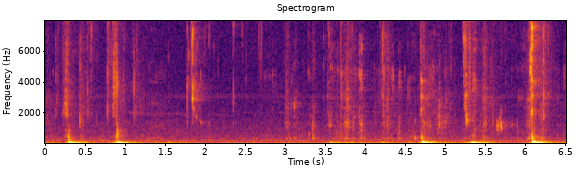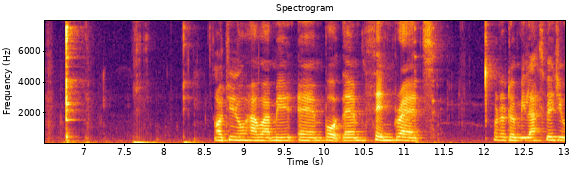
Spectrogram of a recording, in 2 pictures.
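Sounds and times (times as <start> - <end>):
crunchy chewing of lettuce: 0.0 - 8.5.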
